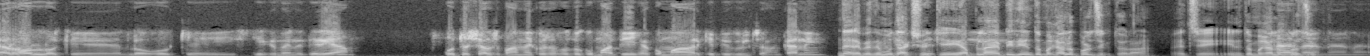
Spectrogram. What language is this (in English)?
Greek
